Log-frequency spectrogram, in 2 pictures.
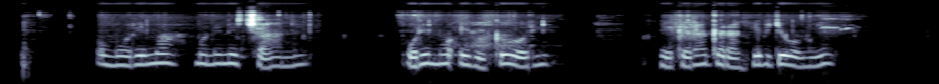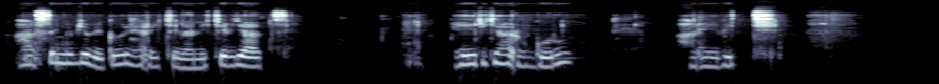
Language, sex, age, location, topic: Kinyarwanda, female, 50+, Musanze, agriculture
